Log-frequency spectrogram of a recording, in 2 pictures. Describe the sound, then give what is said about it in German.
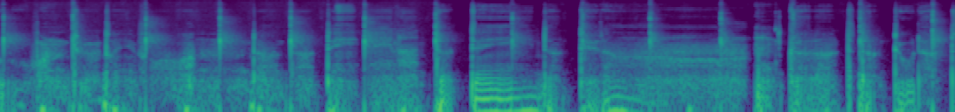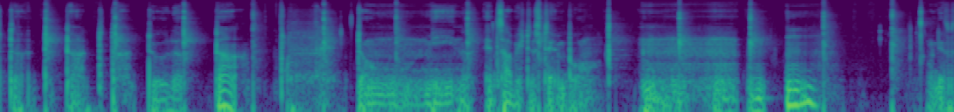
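Sharp finger snaps repeat in a steady rhythm, marking a basic tempo as a pulse. The snaps are crisp and fairly loud, while a voice counts along in English and talks over the beat. “Den haben wir jetzt und jetzt müssen wir schnippen dazu.”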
